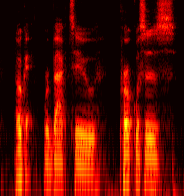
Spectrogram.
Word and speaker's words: Proclus: Okay, we're back to Proclus's. I need to pronounce it Proclus from now on.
